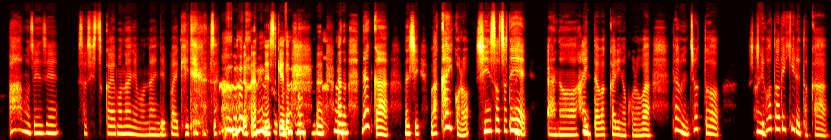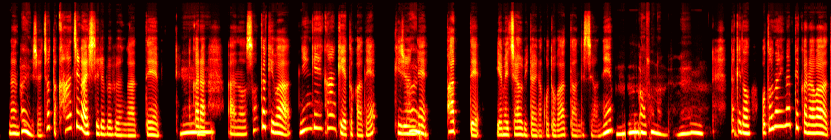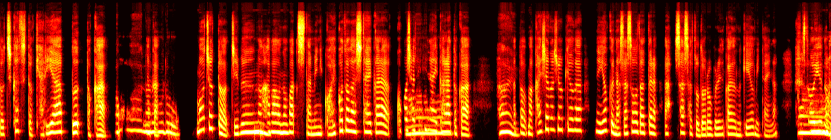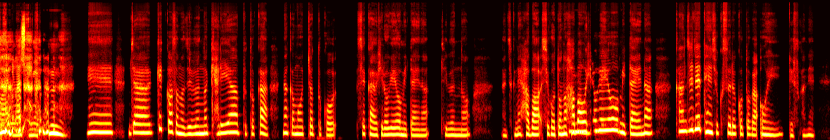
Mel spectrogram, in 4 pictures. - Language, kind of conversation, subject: Japanese, podcast, 転職を考え始めたとき、最初に何をしますか？
- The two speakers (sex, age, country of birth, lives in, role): female, 40-44, Japan, Japan, host; female, 45-49, Japan, Japan, guest
- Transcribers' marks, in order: chuckle; laughing while speaking: "ありがとうございます"; laughing while speaking: "聞いてくださえ大丈夫なんですけど"; tapping; "泥船" said as "ぼろぶれ"; chuckle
